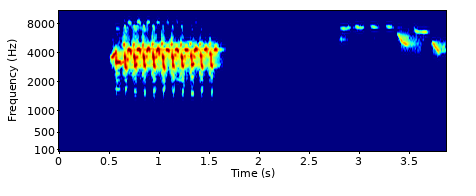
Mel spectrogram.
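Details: Japanese robin, Erithacus akahige, a bird breeding in Japan, Sakhalin and the Kuril Islands: one rapid trilled burst of about a second, a fast series of high, even notes, then a few faint thin high notes later.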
